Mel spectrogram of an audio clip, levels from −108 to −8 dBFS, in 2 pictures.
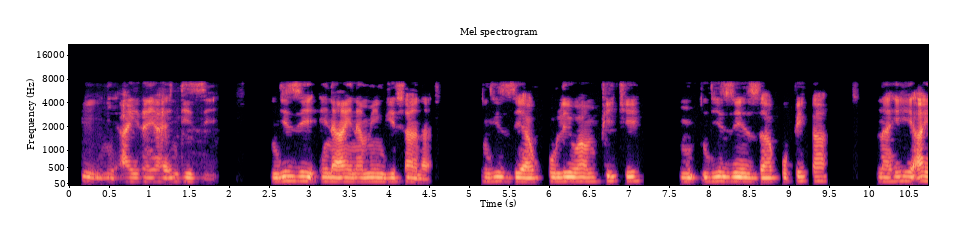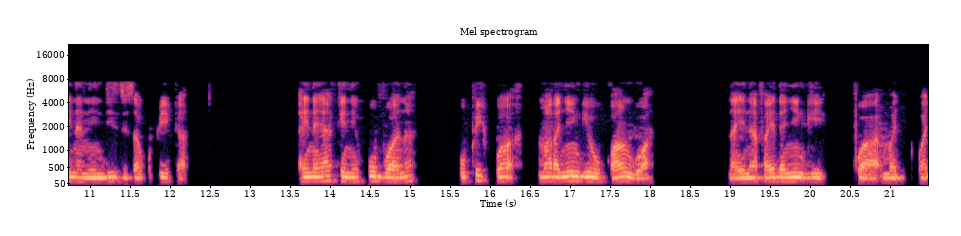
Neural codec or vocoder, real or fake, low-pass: none; real; 7.2 kHz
